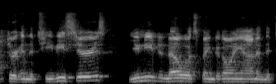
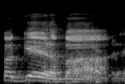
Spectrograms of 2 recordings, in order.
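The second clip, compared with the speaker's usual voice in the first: slow, louder New York "Forget about it", fuh-GET-uh-bout-it; 6 dB louder, slower than usual. Shown as a demonstration. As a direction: demo the New York catchphrase. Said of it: "How do you say it?".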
